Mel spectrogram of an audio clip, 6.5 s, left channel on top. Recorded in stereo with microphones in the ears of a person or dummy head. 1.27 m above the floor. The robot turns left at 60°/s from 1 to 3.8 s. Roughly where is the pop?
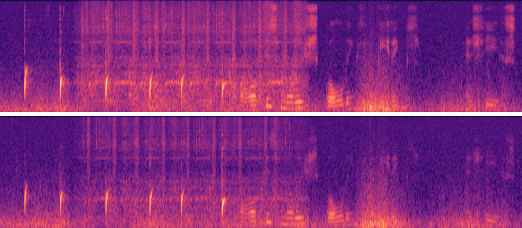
Left.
